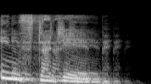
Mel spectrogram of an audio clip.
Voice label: "Instagib", female announcer; Unreal Tournament; ut2004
